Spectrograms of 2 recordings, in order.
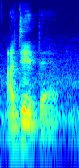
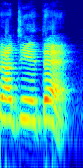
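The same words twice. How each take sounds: First: It sounds hesitant and reluctant, like a grudging admission. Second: It sounds boastful and proud, with confident emphasis. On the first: The speaker admits it without being happy about it. "yeah, I, I did I did do that" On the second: The speaker is proud of having done it. "Yeah, you motherfucking right"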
